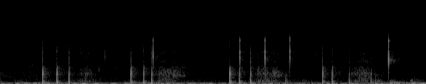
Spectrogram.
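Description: Fingers and nails scratch and tap the toe cap and laced upper of a hollow, empty white leather sneaker held close to the microphone. The result is a quiet run of short, dry taps that die away almost instantly, mixed with soft scratchy rustling and a low, dull body beneath.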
